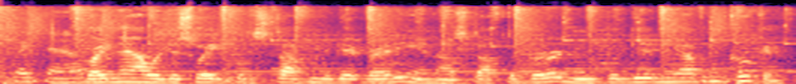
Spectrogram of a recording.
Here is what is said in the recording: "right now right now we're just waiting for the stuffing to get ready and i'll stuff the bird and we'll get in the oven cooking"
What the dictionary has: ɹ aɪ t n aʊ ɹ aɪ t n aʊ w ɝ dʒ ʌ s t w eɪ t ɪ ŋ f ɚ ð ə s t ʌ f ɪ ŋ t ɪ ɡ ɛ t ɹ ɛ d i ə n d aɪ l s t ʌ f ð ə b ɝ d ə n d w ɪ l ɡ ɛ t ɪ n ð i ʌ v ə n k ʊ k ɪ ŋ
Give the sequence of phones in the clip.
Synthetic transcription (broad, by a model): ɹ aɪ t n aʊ ɹ aɪ t n aʊ w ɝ dʒ ʌ s t w eɪ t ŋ f ɚ ð ə s t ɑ p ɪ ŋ t ɪ ɡ ɛ t ɹ ɛ d i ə n aɪ l s t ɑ p ð ə b ɝ d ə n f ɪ ɡ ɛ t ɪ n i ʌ p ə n k ʊ k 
